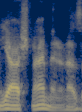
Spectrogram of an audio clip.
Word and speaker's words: Yosh Nijman: I felt like his name kind of like people started to say it more regularly, like correctly, Yosh Nijman.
